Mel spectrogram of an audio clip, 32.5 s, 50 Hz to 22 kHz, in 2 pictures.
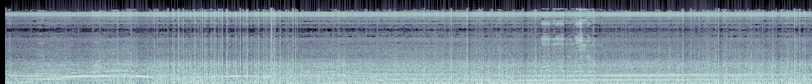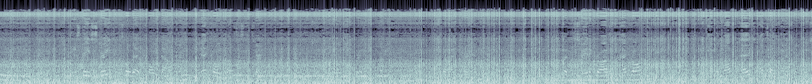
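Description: Lamborghini Gallardo's V10 engine heard from inside the cabin on track, its pitch rising and falling with throttle and gear changes in the first few seconds, holding steady for a stretch in the middle, dropping about halfway and climbing again near the end.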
